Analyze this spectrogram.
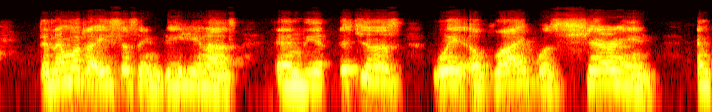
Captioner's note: speaking spanish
